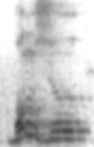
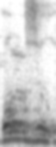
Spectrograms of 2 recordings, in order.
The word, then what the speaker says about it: bonjour: ini kalau diterjemahkan adalah bomzu itu Hello ya Jadi bukan bacanya Bonjour ya tapi bungsu seperti ini j nya itu seperti mengucapkan huruf z jadi airnya konsonan di belakang tidak terbaca Bapak Ibu artinya Hello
